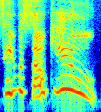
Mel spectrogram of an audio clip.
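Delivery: high, drawn-out squeal of adoration; gushing. Real, not acted. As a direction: coo over something adorable. Gushing over a cute detail.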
